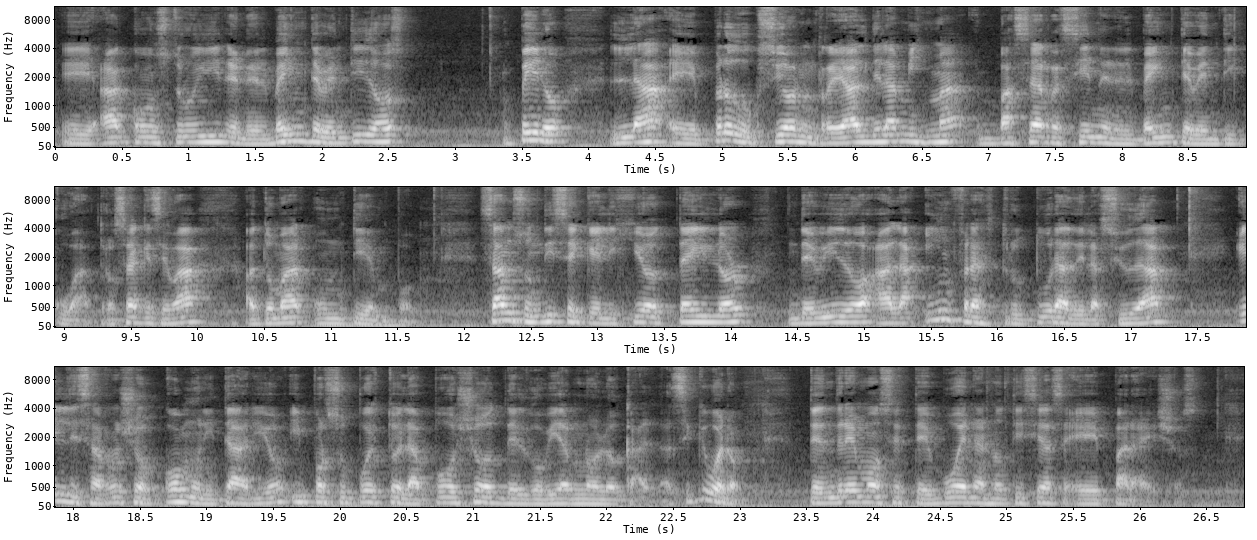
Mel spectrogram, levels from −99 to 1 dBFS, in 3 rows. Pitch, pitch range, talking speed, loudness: 125 Hz, 110-145 Hz, 140 wpm, -17 LUFS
